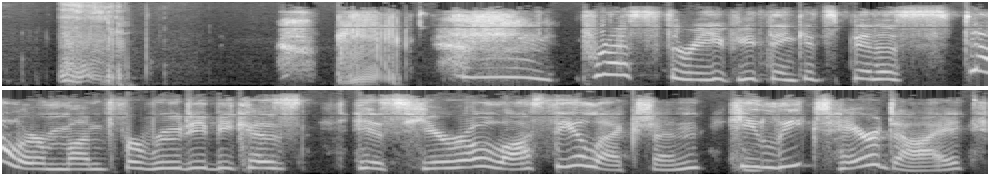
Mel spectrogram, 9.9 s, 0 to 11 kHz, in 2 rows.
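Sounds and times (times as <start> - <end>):
loud fart sound effects: 0.3 - 0.8, 1.7 - 2.1
speech: 3.3 - 9.8.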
